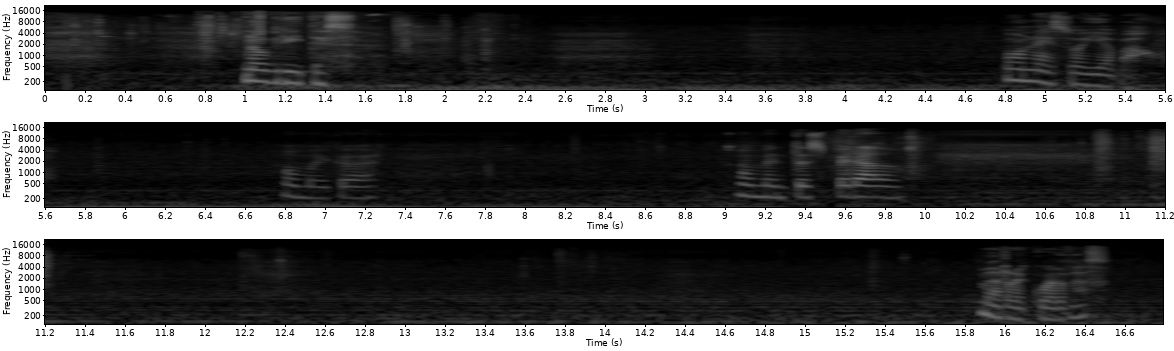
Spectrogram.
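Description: A young woman speaks tensely and close by.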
